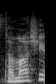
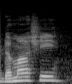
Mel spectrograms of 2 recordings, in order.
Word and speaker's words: Tamashii: Not sure if it's Tamashii or Damashii. Sometimes it's spelled with a T or D, but it's all the same.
